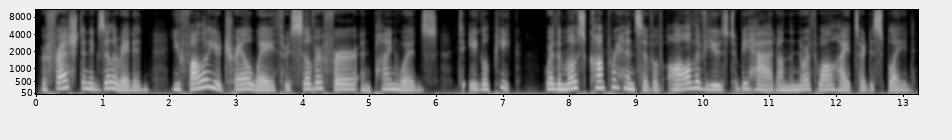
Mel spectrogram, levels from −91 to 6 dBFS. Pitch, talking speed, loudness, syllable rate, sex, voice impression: 200 Hz, 160 wpm, -19 LUFS, 4.2 syllables/s, female, very gender-neutral, slightly young, slightly adult-like, slightly relaxed, slightly weak, bright, soft, slightly clear, slightly fluent, cute, slightly cool, very intellectual, very refreshing, sincere, very calm, very friendly, very reassuring, slightly unique, elegant, sweet, slightly lively, very kind, slightly modest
